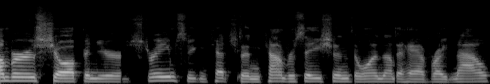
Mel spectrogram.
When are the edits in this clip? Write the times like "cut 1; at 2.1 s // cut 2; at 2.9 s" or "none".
cut 1; at 1.2 s // cut 2; at 2.4 s // cut 3; at 3.5 s // cut 4; at 3.9 s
